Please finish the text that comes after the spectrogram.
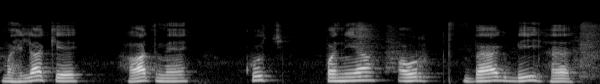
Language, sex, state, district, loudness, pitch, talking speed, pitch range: Hindi, male, Uttar Pradesh, Saharanpur, -19 LUFS, 160 Hz, 100 wpm, 150-180 Hz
